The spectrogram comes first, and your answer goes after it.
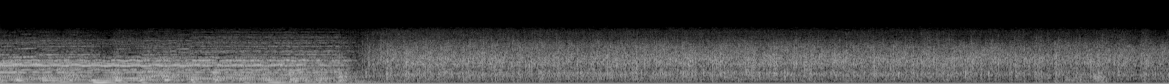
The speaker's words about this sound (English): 3 hours I've been standing here and it's raining harder than ever.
